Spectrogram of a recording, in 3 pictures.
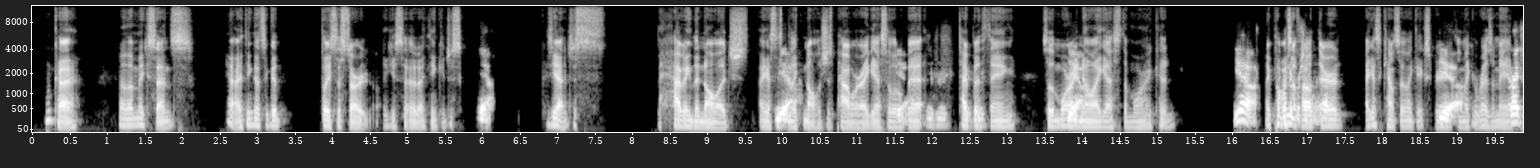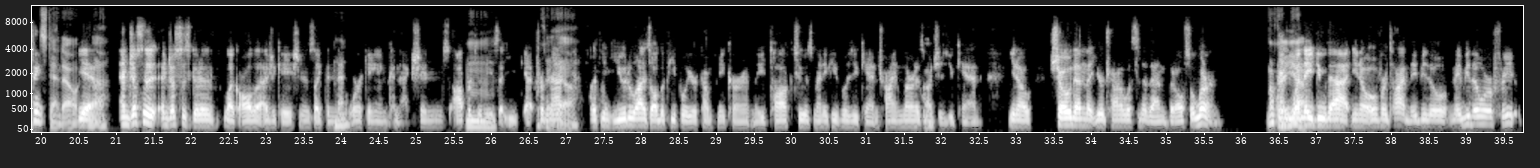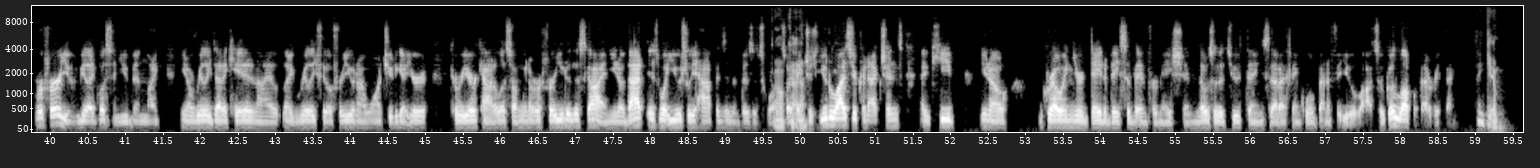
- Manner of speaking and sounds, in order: tapping
- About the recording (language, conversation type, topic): English, advice, How do I figure out the next step when I feel stuck in my career?
- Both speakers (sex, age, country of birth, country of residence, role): male, 18-19, United States, United States, advisor; male, 30-34, United States, United States, user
